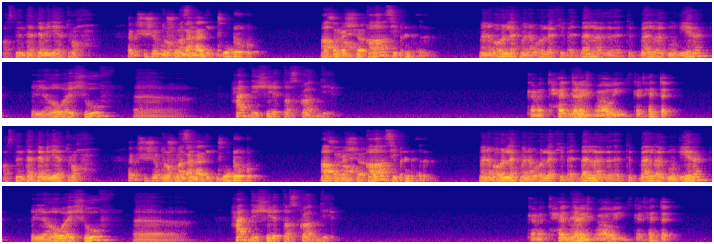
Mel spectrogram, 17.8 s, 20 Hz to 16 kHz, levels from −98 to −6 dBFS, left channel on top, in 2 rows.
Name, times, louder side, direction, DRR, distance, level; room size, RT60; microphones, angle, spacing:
voice 1, 0.0-1.1 2.0-3.2 4.0-5.4 6.0-8.8 9.2-10.2 10.5-11.2 11.8-13.0 15.9-16.2, right 4 dB, 40° right, 0.3 m, -26 dB
voice 2, 1.6-2.6 4.1-4.6 15.4-17.2, left 4 dB, 55° left, 0.4 m, -26 dB
2.3 x 2.2 x 2.4 m
head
